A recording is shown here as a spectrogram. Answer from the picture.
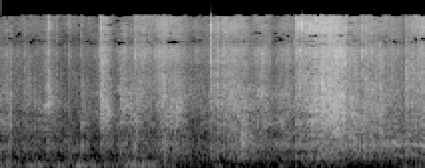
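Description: Shovels and a hoe scraping through wet concrete as it is spread, in repeated rasping strokes, the longest and loudest about three seconds in.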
